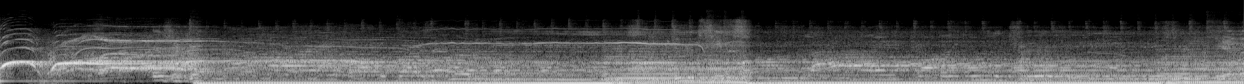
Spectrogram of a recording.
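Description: Live electronic dub music through a club PA: gliding high tones open, then a deep bass line comes in about two seconds in under sustained synth notes and a beat.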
